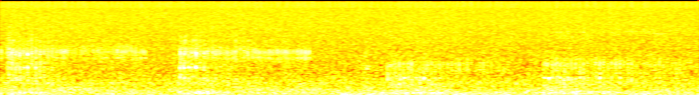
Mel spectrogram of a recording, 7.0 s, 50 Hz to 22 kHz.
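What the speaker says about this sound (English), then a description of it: "our camera's built-in microphone did pick up a slight purring sound from both of these lenses" A faint, steady mechanical purr from an 85mm lens autofocus motor, picked up by a camera's built-in microphone, rises and falls in short stretches over a constant hiss of background noise, with no voices.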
